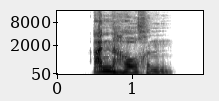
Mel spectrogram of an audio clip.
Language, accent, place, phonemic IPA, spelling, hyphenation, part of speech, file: German, Germany, Berlin, /ˈanˌhaʊ̯xn̩/, anhauchen, an‧hau‧chen, verb, De-anhauchen.ogg
- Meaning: to breathe on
